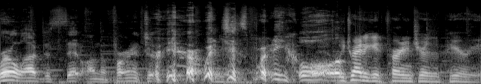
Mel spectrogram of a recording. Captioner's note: laughs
